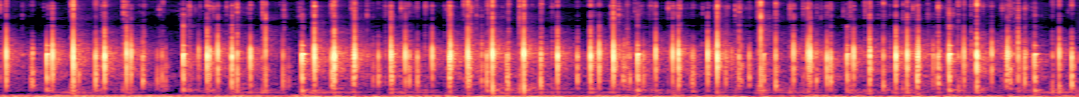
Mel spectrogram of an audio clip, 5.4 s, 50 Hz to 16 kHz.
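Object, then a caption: Mechanical keyboard with plastic keycaps. Fingertips type continuously on a small Zoom65 65% mechanical keyboard with a dark case and white and grey plastic keycaps. A rapid, uneven stream of short, dry clacks peaks around 1.8 kHz with bright tops, and each keystroke dies away almost instantly over a steady low rumble.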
